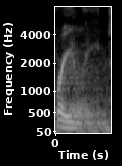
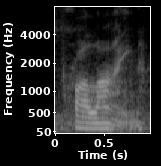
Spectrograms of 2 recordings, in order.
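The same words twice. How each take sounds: First: The word is pronounced the Texas way. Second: The word is pronounced the French way. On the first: This is how people in Texas and nearby states say it. "if you're in Texas, if you're in Mississippi, if you're in Georgia" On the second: This is the original French pronunciation. "It's actually a French word, and the way that it's actually pronounced is praline"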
